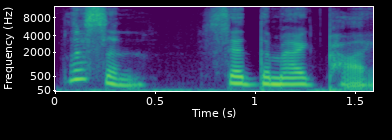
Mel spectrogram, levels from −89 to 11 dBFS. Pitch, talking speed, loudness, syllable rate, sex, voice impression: 235 Hz, 150 wpm, -18 LUFS, 4.8 syllables/s, female, very feminine, very young, very thin, tensed, slightly weak, very bright, hard, very clear, fluent, very cute, slightly intellectual, very refreshing, sincere, slightly calm, friendly, reassuring, very unique, slightly elegant, sweet, very lively, kind, slightly intense, very sharp, light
